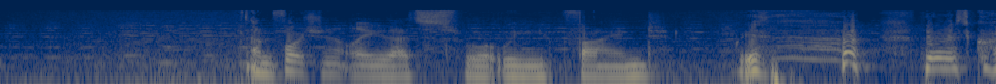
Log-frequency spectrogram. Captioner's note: laughs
